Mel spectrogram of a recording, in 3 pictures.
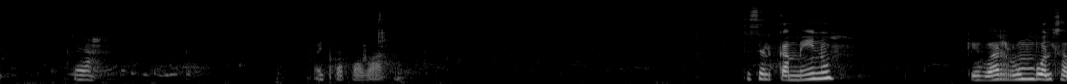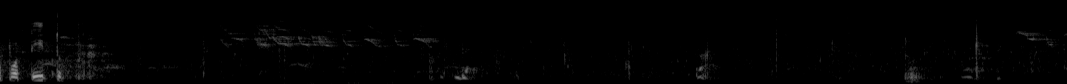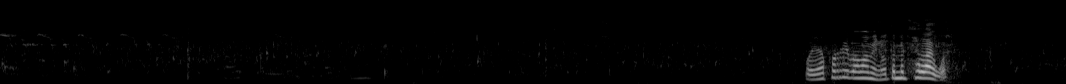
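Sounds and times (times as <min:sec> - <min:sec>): faint bird chirping: 0:11.3 - 0:15.4, 0:20.3 - 0:25.0.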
